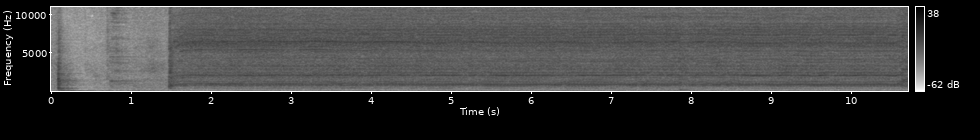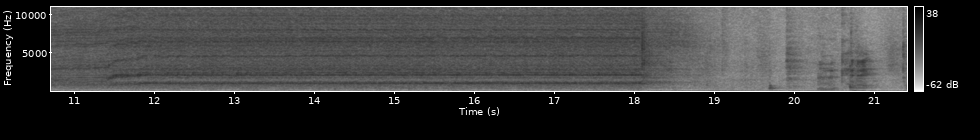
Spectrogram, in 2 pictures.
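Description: An electric mixer runs steadily while mixing banana pudding into cake batter, holding one high whirring drone for about fifteen seconds, then rising a little in pitch and volume before it cuts off. A few clatters follow.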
